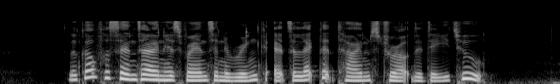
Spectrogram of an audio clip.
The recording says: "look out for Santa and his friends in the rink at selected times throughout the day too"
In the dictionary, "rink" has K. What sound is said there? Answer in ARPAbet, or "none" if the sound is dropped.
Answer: K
